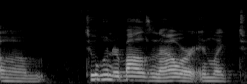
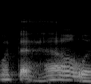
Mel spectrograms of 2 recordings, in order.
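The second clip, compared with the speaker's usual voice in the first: put-on freaked-out voice, quieter; 3 semitones higher, 6 dB quieter than usual. Retelling how someone reacted during a ride, imitating a freaked-out reaction. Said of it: "So it freaked him out".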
